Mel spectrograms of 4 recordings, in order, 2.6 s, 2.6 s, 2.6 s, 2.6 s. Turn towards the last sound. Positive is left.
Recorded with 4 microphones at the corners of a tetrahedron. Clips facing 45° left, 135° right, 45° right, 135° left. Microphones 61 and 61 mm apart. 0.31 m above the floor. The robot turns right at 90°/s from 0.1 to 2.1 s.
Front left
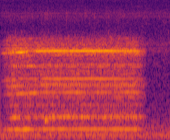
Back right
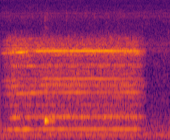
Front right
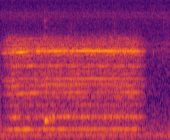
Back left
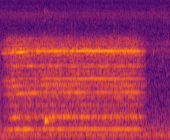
turn(degrees=-20)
